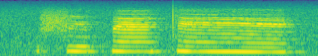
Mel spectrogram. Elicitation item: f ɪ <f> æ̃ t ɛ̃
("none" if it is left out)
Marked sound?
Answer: p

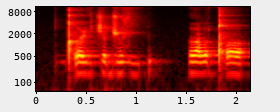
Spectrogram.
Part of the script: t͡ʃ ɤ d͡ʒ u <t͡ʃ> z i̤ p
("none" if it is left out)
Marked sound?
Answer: none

